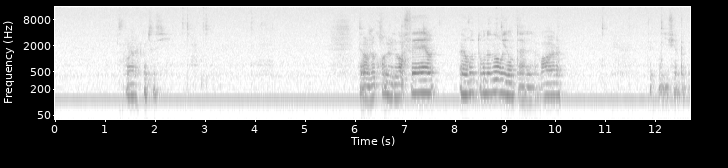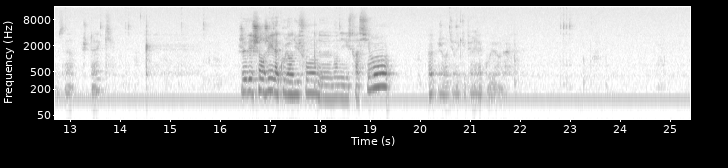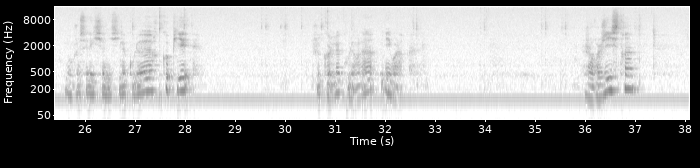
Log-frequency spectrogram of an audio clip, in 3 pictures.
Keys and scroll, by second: 27.5 Up, 32.2 v.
